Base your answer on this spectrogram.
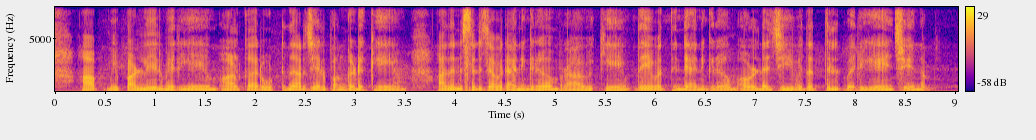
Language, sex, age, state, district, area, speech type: Malayalam, female, 45-60, Kerala, Kollam, rural, spontaneous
